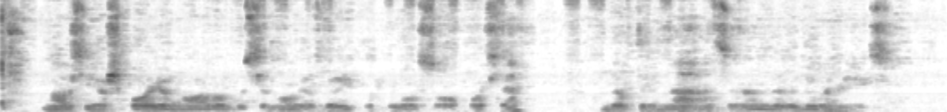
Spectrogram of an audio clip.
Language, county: Lithuanian, Kaunas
